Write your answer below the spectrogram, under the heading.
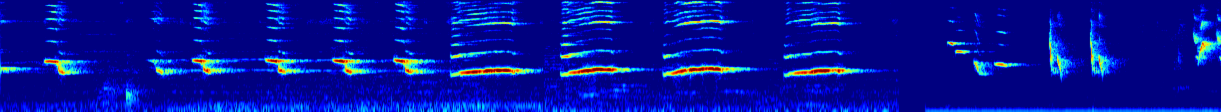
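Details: Krantil saeran Ashy drongo singing vigorously for a lure recording: a fast string of about a dozen short whistled notes, rising then steady, followed by a few sharp scattered calls.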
